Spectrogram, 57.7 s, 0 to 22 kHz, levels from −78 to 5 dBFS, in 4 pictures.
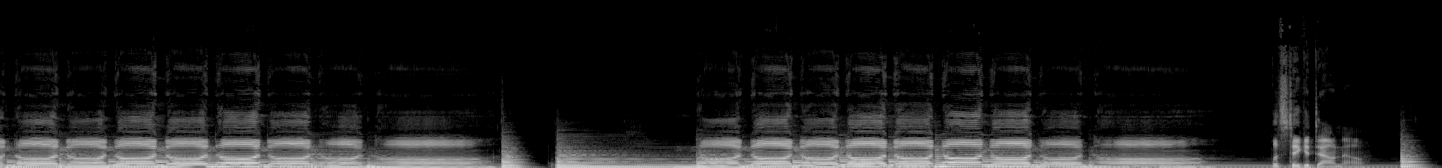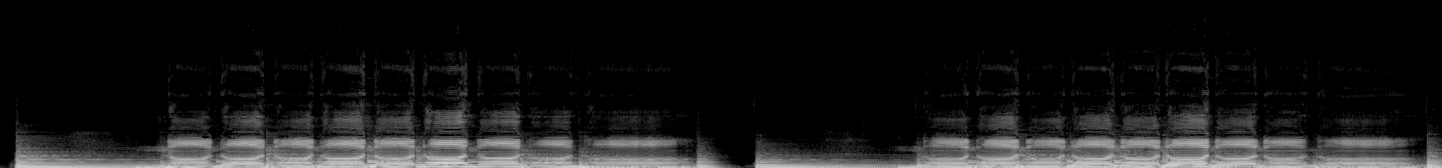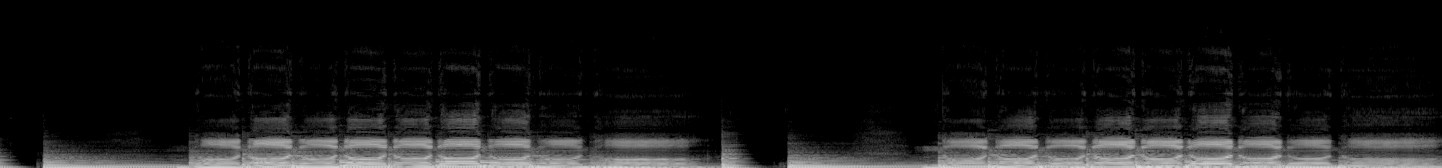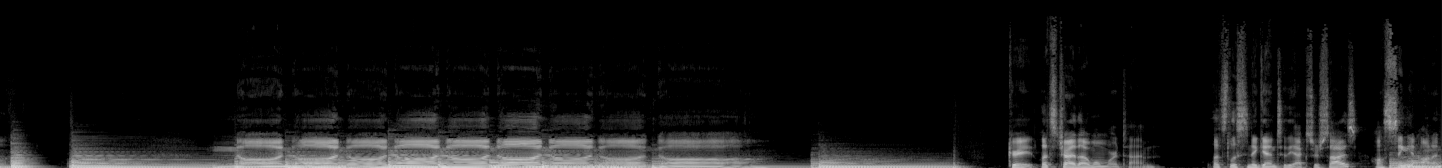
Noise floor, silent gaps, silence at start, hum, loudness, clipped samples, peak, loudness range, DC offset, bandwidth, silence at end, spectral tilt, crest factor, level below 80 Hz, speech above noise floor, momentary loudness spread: -41 dBFS; none; 0 s; none; -15 LUFS; under 0.1%; 0 dBFS; 7 LU; under 0.1%; 10.5 kHz; 0 s; -6.5 dB/octave; 14 dB; -34 dBFS; 27 dB; 11 LU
